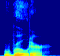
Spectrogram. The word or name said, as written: rotor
